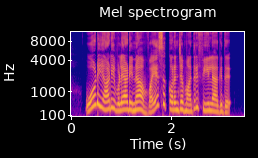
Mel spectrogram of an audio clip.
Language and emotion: Tamil, happy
